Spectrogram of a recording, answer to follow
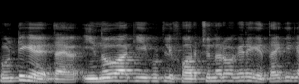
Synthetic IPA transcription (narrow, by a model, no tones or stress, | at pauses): kuɳʈiɡeʋet̪ajinoʋakikuʈʰliːfɔɾt͡ɕunəɾʋəɡəjɾeɡʱet̪ajekĩŋk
